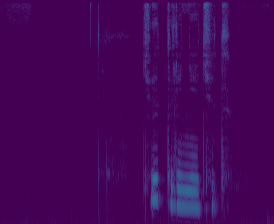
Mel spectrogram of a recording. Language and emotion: Russian, sad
